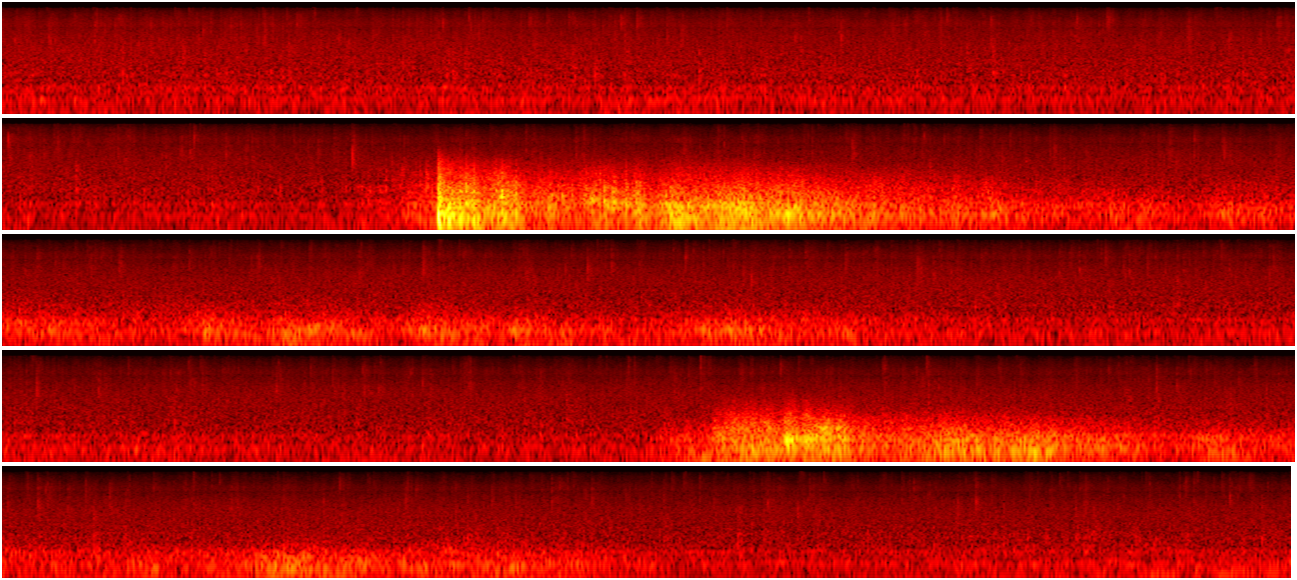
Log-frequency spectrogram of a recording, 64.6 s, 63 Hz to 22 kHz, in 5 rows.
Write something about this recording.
Thunder during a tropical storm. Recorded in Kuala Lumpur, Malaysia, with a Zoom H6.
